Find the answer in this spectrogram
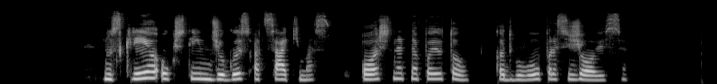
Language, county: Lithuanian, Vilnius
